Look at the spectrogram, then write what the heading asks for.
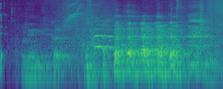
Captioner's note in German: Beide lachen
